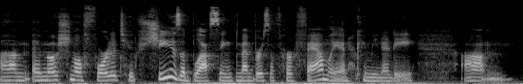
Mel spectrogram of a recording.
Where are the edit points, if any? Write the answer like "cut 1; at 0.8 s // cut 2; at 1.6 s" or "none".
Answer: cut 1; at 1.3 s // cut 2; at 2.4 s // cut 3; at 3.5 s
